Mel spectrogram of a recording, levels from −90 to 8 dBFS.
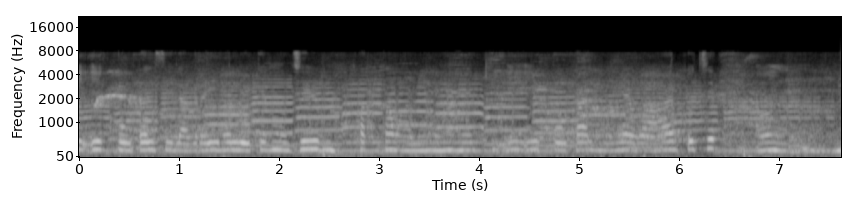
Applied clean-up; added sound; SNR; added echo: none; Trumpet + Microwave oven; 5 dB; none.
